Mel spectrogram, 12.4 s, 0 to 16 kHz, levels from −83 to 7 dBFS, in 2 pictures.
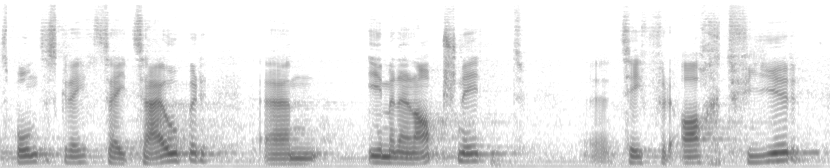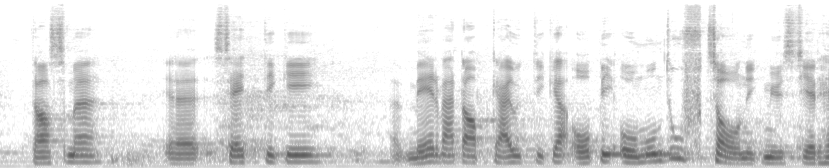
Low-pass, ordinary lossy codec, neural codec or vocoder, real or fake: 14.4 kHz; none; none; real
